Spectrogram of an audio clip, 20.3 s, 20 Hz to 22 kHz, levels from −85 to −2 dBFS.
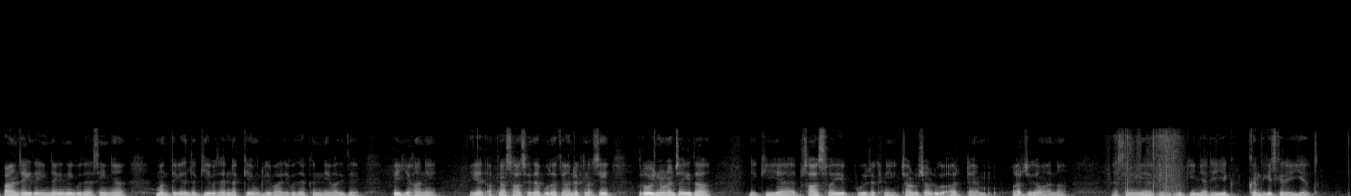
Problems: background sounds at intervals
